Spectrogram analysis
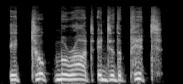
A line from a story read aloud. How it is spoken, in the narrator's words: Stephen barked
